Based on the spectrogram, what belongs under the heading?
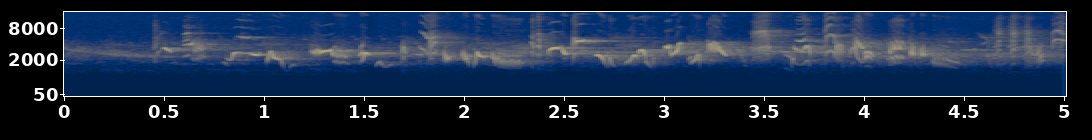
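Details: Garden Warbler (Sylvia borin) song: a rapid, continuous warbling stream of varied chirps and short slurred notes, sustained for several seconds, with no other clear sounds.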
